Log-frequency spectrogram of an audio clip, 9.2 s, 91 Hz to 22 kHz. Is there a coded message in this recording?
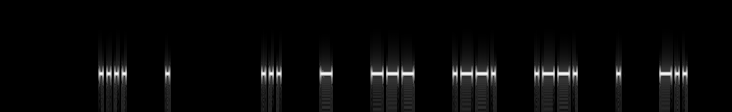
Yes: Morse code from 1.2 to 8.6 s, heard as a keyed tone, about 25 wpm, spaced as for 13 wpm, 600 Hz. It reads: HE STOPPED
